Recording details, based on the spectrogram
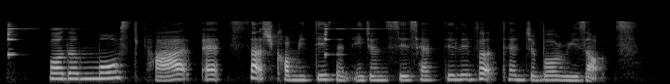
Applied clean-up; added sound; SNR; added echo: neural mask model RNNoise.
